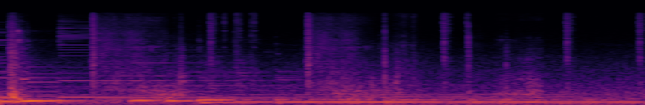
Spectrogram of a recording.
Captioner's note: CAR ENGlNE STALLlNG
